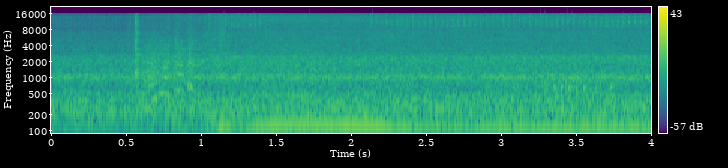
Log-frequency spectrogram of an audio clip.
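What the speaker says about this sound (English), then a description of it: "David started the Bronco up to try again" Ford Bronco engine starting in winter cold turns over and settles into a steady, close, loud idle rumble, with no voices.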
